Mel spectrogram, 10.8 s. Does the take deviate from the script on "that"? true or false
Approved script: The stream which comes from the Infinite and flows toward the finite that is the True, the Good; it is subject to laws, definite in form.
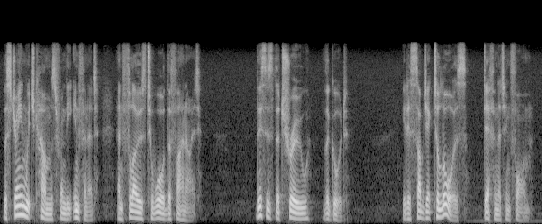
true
